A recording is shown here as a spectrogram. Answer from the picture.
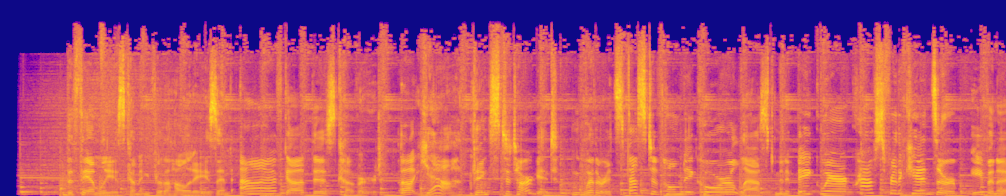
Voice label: Commercial

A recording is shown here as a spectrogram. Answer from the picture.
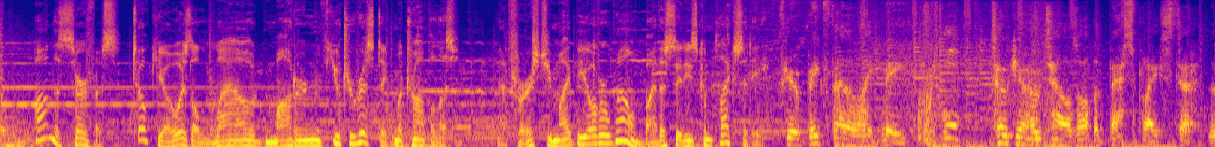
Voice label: NARRATION BROADCAST IN-SHOW

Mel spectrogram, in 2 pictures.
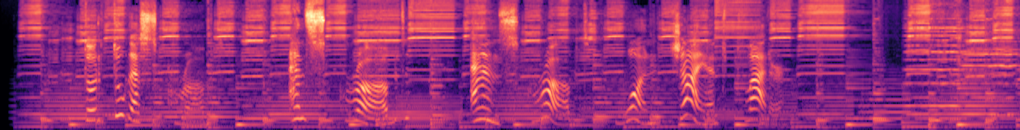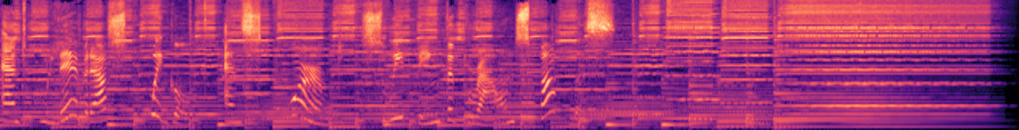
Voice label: Audiobook; Manana Iguana

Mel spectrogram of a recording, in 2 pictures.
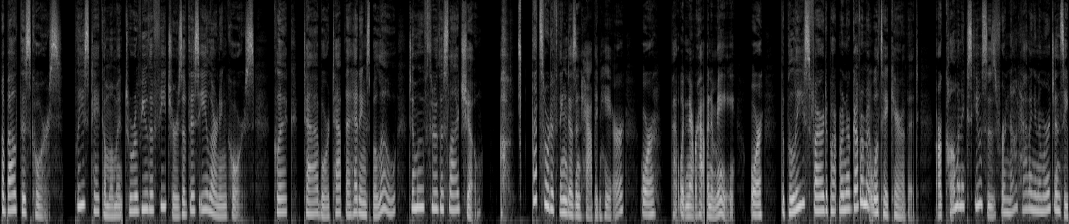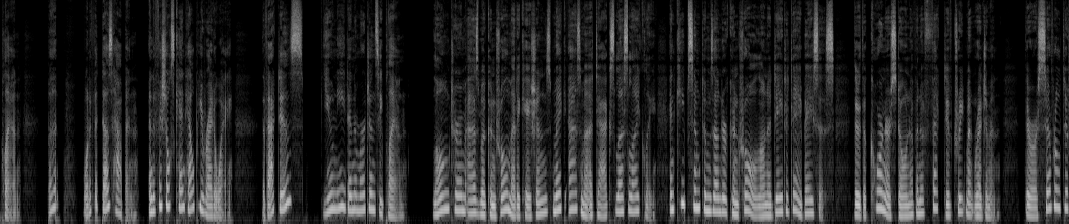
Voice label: eLearning

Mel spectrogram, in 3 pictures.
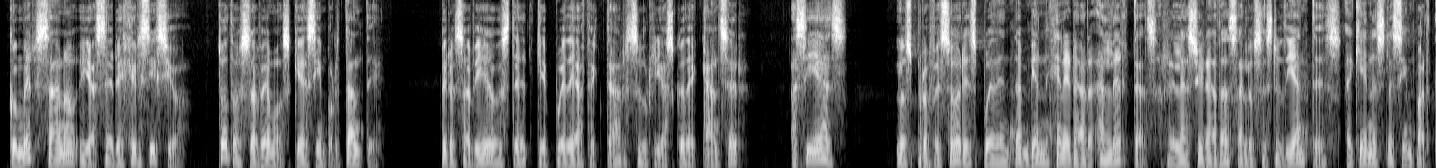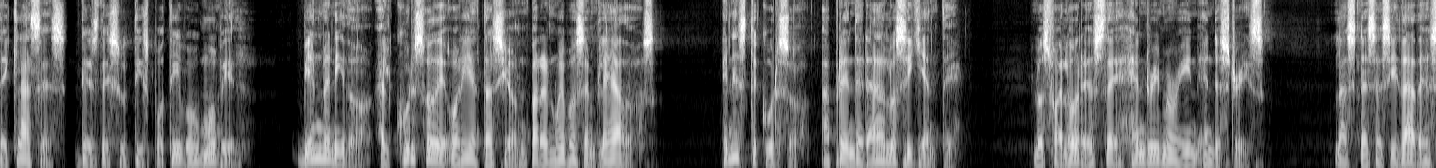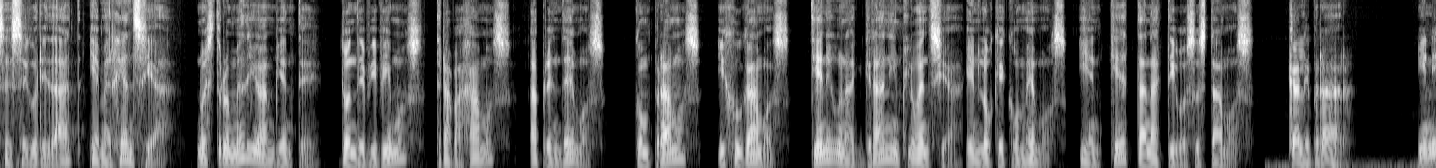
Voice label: Latin American Spanish Narration

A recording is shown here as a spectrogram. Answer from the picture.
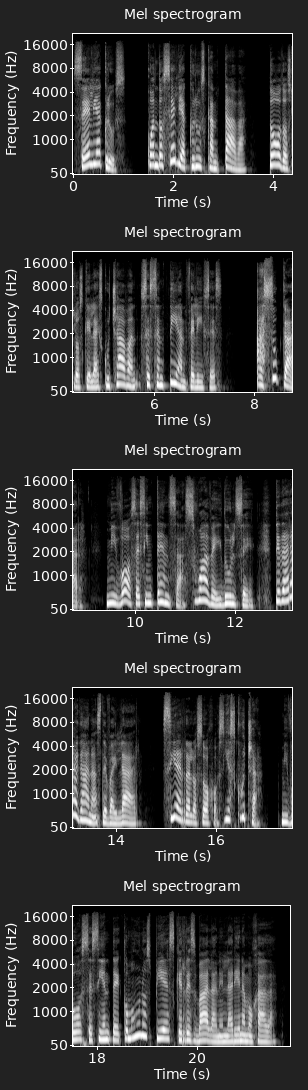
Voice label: Spanish; Celia Cruz

